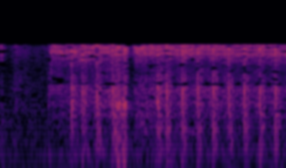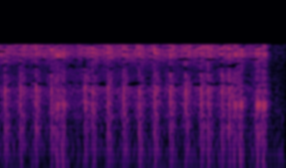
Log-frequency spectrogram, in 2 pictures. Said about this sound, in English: Do you mean to tell me you've been playing with that silly printing calculator all this time?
